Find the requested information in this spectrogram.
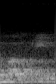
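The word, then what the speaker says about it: خلق: kalimat iya iya dijamiil khalqi untuk semua makhluk Jadi kalau khalqi makhluk kalau halq niku gorokan beda sedikit apa titiknya aja sudah beda maknanya baca alhamdulillah Segala Pujian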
